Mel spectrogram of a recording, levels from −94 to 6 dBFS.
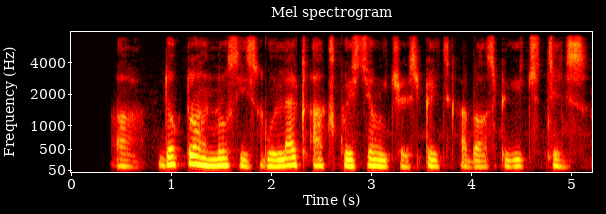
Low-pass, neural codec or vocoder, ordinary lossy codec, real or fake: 7.2 kHz; codec, 24 kHz, 3 kbps, HILCodec; none; fake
